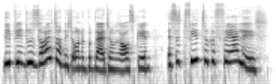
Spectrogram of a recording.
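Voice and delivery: put-on worried mother warning her child; agitated mother. A narrator's reading. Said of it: "Aufgebracht läuft meine Mutter".

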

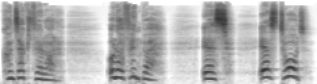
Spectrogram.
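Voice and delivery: high, loud, breathless distress; gasping for air. A narrator's reading. Woman bursting into the office with terrible news, breathless. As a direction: blurt it out in gasped fragments. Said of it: "Sie schnappte nach Luft".

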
